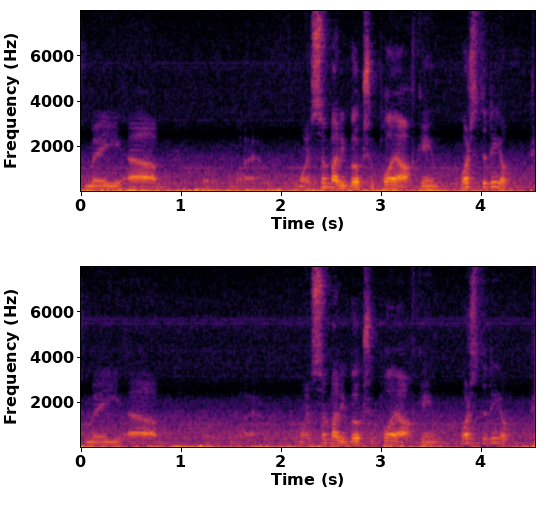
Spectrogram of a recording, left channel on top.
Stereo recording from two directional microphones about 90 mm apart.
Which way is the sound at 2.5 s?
30° left (ahead or behind).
